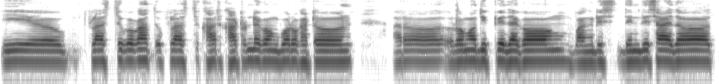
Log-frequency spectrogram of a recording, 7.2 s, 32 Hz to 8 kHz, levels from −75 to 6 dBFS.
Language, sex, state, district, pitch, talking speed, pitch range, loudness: Chakma, male, Tripura, Dhalai, 145 Hz, 110 wpm, 145-150 Hz, -18 LUFS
